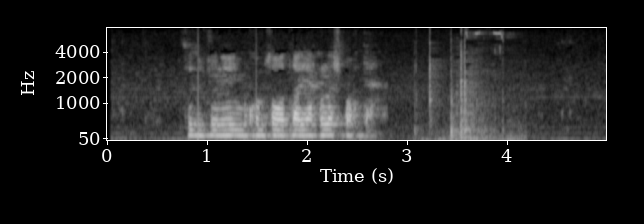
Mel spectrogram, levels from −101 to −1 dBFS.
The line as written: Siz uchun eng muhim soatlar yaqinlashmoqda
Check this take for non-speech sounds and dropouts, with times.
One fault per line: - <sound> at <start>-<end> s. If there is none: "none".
- squeak at 3.1-4.2 s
